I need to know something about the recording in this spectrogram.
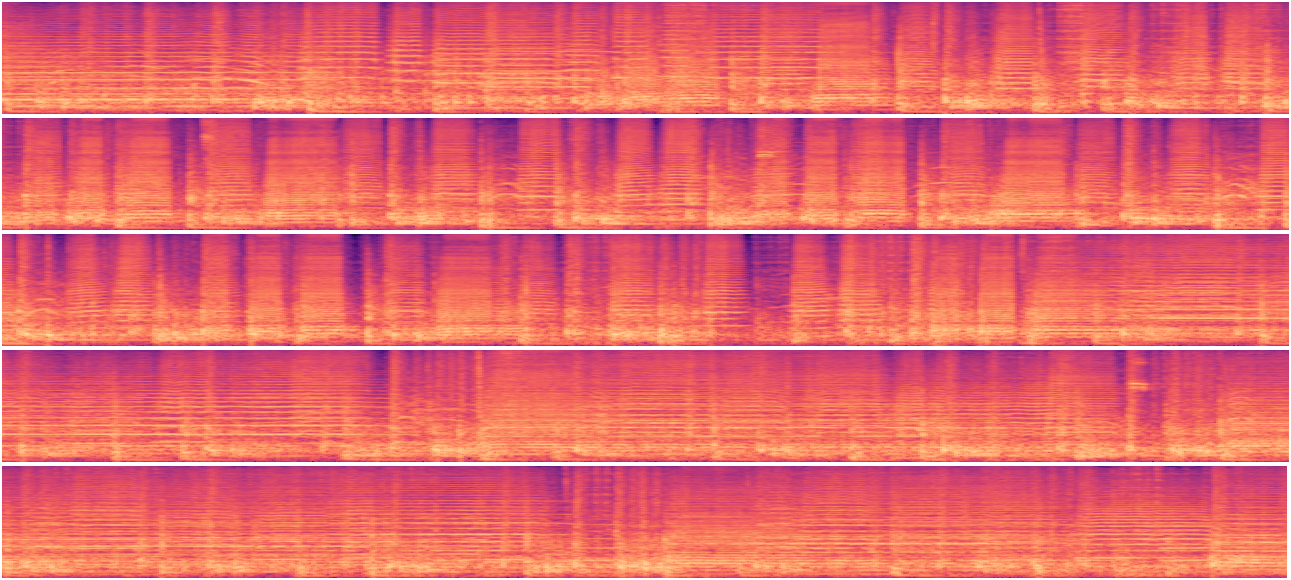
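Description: A marching band's trombones, trumpets, saxophones and clarinets playing a loud stand tune over percussion, with a brief break about halfway through.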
